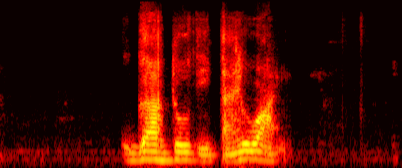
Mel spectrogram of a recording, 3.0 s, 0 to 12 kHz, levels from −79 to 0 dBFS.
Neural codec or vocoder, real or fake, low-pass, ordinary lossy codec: codec, 24 kHz, 0.9 kbps, WavTokenizer, medium music audio release; fake; 10.8 kHz; Opus, 16 kbps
